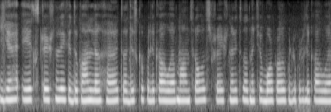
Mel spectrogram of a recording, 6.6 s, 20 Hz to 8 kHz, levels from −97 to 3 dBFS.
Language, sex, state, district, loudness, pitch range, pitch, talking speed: Hindi, male, Punjab, Pathankot, -13 LUFS, 240-250 Hz, 240 Hz, 210 wpm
